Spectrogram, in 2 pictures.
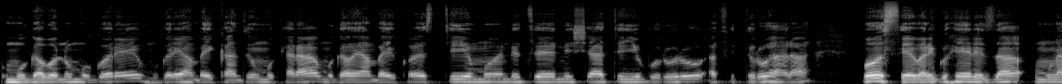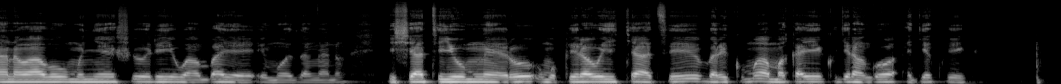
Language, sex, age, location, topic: Kinyarwanda, male, 25-35, Nyagatare, education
